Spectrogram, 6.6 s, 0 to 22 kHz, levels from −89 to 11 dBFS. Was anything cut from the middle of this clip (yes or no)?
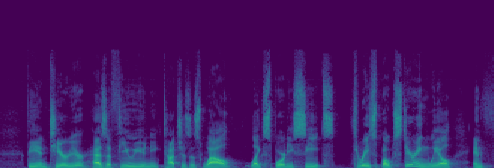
no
